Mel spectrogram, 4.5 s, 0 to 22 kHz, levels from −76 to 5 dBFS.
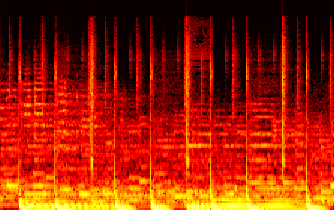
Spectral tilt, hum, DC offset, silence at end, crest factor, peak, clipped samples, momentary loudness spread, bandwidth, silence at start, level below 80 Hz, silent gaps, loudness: -6 dB/octave; none; under 0.1%; 0 s; 8 dB; 0 dBFS; 0.2%; 4 LU; 14.5 kHz; 0 s; -8 dBFS; none; -11 LUFS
